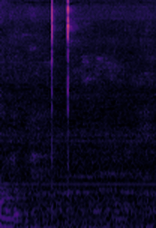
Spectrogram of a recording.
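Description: Computer mouse button clicking: two short, sharp clicks about a fifth of a second apart, a click on an on-screen button.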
